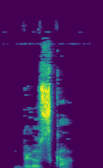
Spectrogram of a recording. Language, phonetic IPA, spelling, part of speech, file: Polish, [ˈbluska], bluzka, noun, Pl-bluzka.ogg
